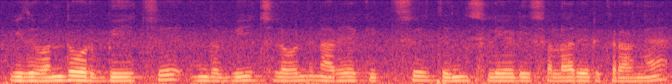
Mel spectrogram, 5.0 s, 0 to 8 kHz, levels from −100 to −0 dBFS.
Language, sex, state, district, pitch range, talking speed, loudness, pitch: Tamil, male, Tamil Nadu, Chennai, 130-140 Hz, 155 wpm, -16 LUFS, 130 Hz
